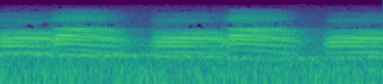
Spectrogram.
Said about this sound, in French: Il vivait dans un nid situé dans un massif rocheux où régnait un silence de plomb. Seuls quelques sons d'oiseaux venaient parfois troubler ce silence paisible.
